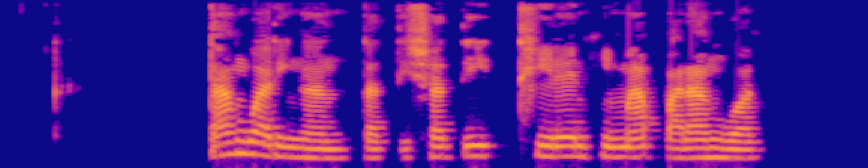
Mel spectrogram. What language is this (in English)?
Western Highland Purepecha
